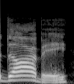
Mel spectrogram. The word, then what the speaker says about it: Derby: For the 238th time, the Derby, pronounced in the U.K. as the Derby, will be run at Epsom Downs in Surrey, just outside London.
